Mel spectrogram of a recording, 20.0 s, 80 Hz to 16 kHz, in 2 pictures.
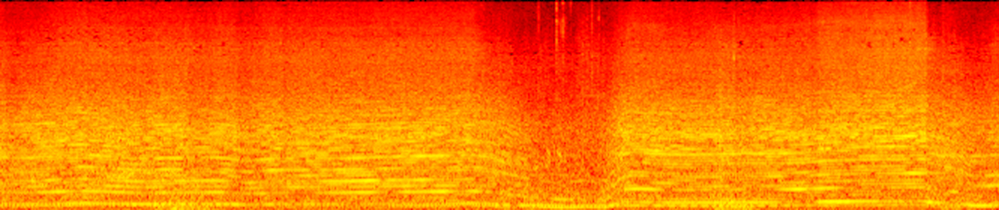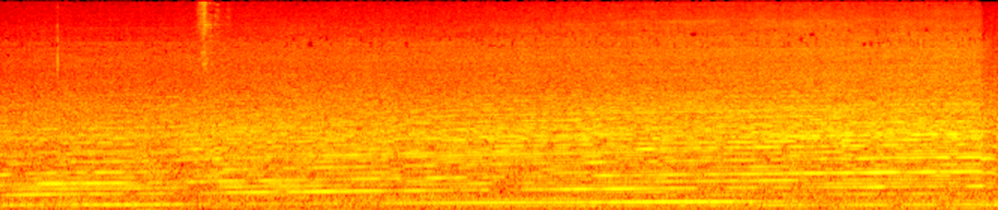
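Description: Racing car with a 4-speed gearbox in Forza Motorsport, engine roaring loud and steady throughout, revving up through rising tones with brief dips at gear changes.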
